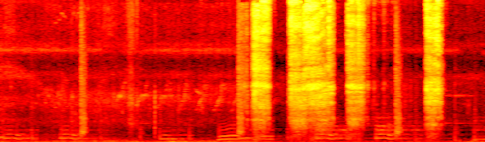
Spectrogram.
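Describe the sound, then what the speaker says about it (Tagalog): Several short bursts of asphalt remover aerosol sprayed onto an Isuzu Traviz, each a second or less, with a low rumbling background and faint tonal chirps between them. "ito na guys i-spray na natin"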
